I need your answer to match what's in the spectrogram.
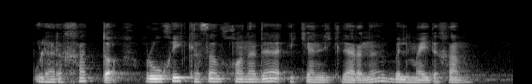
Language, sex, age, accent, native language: Uzbek, male, 18-24, Jizzax, Uzbek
